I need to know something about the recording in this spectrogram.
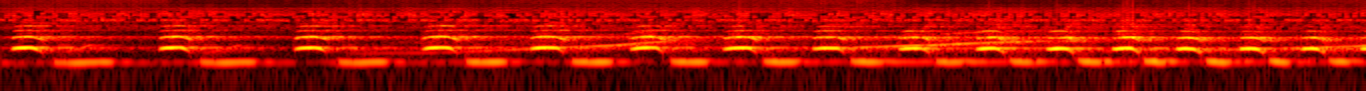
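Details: Siamang gibbons (several troops), heard from a distance in jungle, call in loud, eerily human hooting notes that quicken into a rapid series while rising whoops glide upward.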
